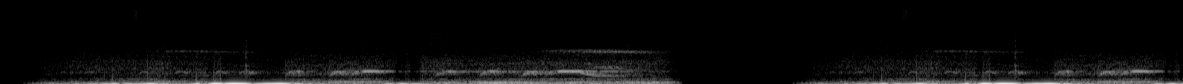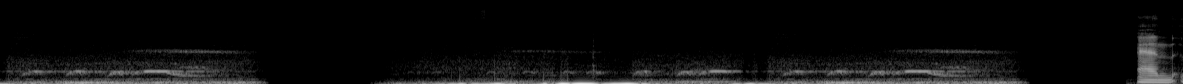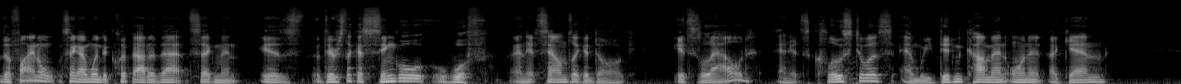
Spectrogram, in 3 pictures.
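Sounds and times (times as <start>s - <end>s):
owl hooting: 1.6s - 6.8s, 9.2s - 14.4s, 16.8s - 22.0s
speech: 23.2s - 34.8s.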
